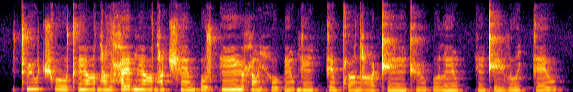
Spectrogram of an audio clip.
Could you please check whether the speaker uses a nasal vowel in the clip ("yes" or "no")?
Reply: yes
